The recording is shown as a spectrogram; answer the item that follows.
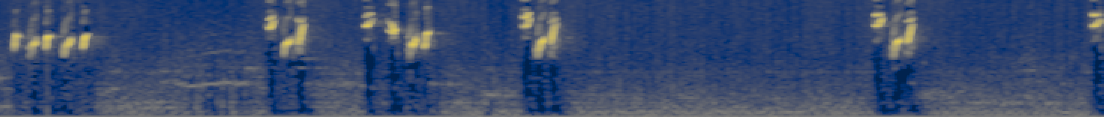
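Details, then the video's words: Mama binette style song of a European goldfinch, with rapid, high, tinkling note clusters in brief bursts, some rising and falling, separated by pauses of half a second to two seconds; faint low rumble beneath. "Chant Chardonneret mama binette"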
